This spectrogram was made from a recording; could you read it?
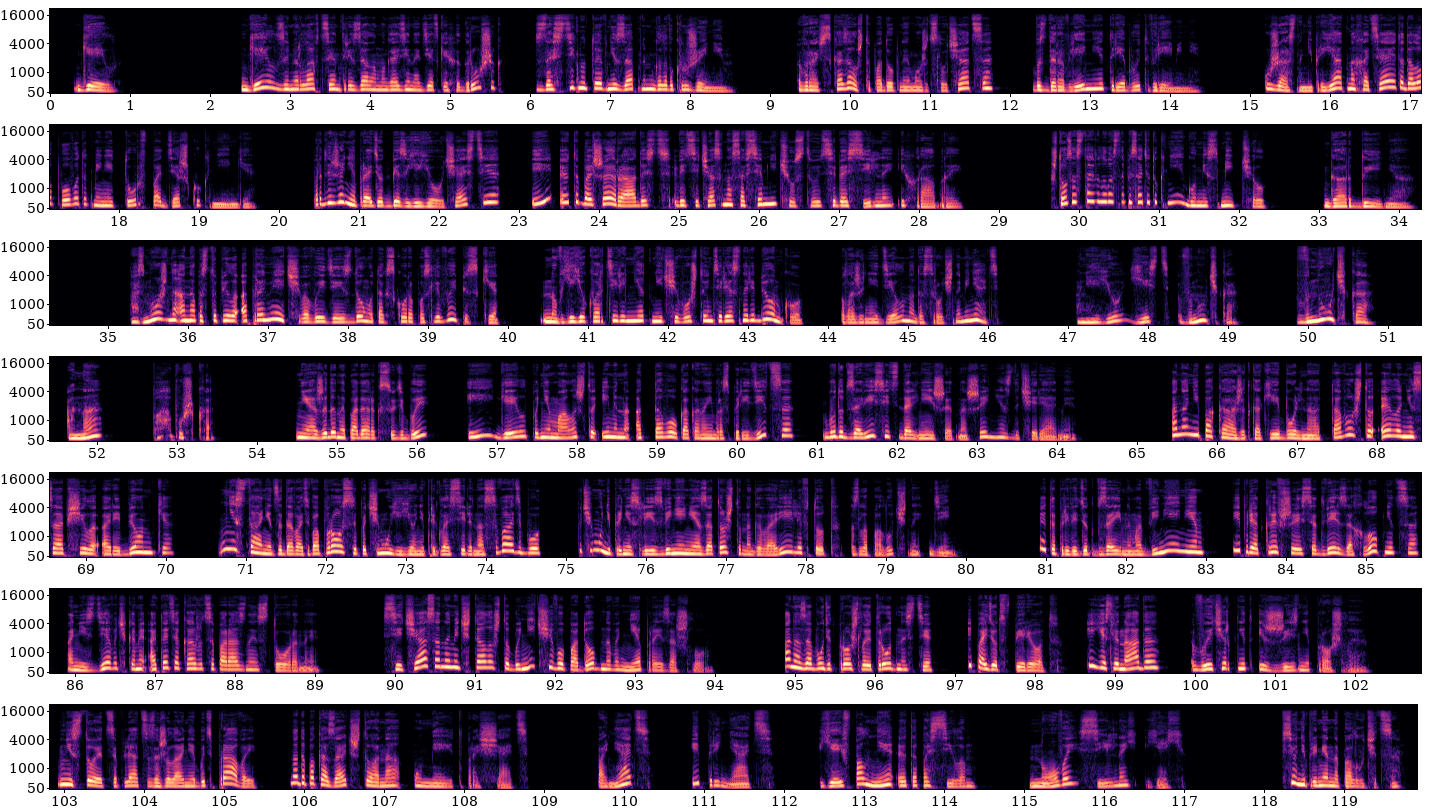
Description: Аудиокнига Наше худшее Рождество | Библиотека аудиокниг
